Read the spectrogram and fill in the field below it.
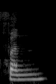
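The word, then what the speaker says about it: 份: sama ya ini ada pa panya angka del ya sama tau centa punya tau gitu tapi ini bacanya jadi fen fun heeh eh nada nada empat fun fun fun artinya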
